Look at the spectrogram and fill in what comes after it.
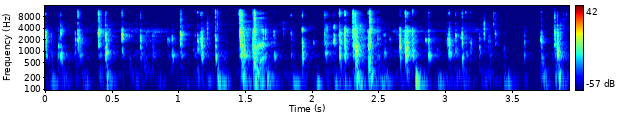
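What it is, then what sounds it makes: Plastic keyboard typing. Fingertips with short nails type on a black plastic keyboard with hollow, round retro-style plastic keycaps in cream, pink and red. A fast, uneven run of short, bright, hollow clacks follows, each tap dying away almost at once.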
